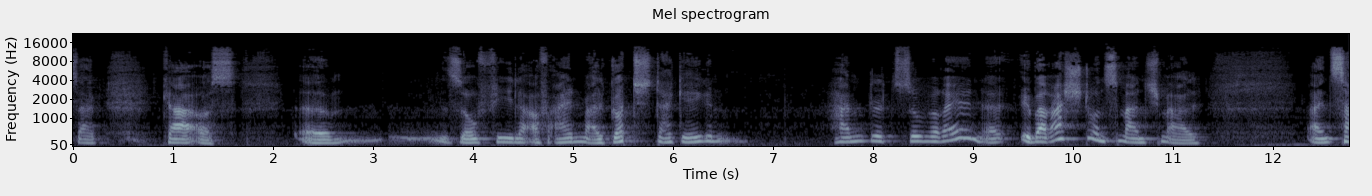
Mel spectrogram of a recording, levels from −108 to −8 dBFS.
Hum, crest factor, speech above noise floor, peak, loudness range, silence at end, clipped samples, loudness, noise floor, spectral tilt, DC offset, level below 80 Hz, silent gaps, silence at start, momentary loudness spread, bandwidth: none; 20 dB; 34 dB; -30 dBFS; 4 LU; 0 s; under 0.1%; -50 LUFS; -83 dBFS; -4.5 dB/octave; under 0.1%; -82 dBFS; none; 0 s; 19 LU; 13.5 kHz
